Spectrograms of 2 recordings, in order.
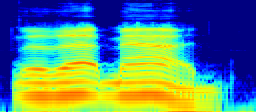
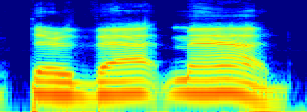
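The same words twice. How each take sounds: First: Said in the usual way. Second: "They're that mad" said slowly, leaning on "mad" with a falling tune; slow emphasis on mad. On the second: Shown as a demonstration. Streamer repeating his point to viewers, slowed with "mad" stressed. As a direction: stretch out "mad" to land the point.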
